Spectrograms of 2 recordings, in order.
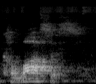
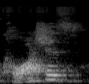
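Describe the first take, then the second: First: Said in the usual way. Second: Colossus said with a SH in the middle, "kuh-LOSH-us"; questioning "Colossus", middle S turned into SH; alternative pronunciation. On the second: Shown as a demonstration. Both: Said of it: "They pronounce it weirdly in this game".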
